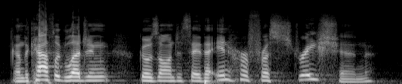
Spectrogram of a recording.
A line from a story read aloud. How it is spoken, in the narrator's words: she exclaimed and cried out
